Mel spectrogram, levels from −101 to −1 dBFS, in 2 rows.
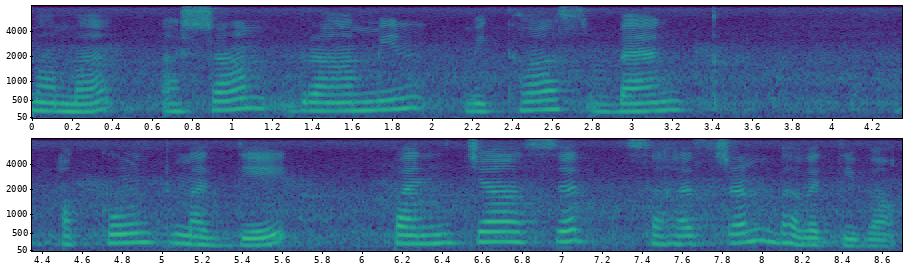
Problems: none marked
